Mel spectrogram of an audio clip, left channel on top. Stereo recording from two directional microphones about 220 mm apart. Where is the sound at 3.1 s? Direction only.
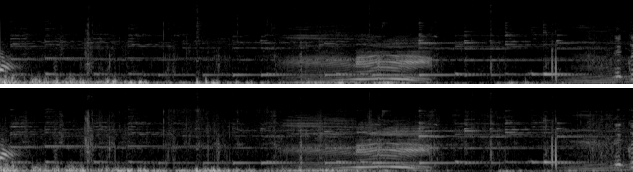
35° left (ahead or behind).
